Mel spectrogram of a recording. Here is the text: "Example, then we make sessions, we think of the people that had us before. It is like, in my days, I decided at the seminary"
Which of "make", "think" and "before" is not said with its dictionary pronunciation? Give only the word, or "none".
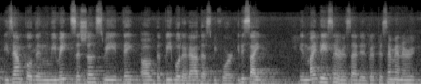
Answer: think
